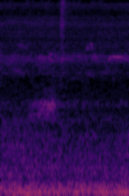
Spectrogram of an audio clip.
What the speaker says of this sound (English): so much bird life on here at the minute as well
